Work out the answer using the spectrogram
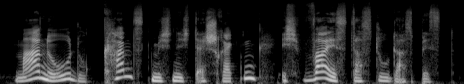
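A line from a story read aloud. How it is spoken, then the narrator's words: Laughing. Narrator (German): lachte Sam im Dunkeln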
